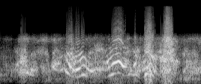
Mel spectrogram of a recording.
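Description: Small dogs scuffling: a run of short, high yips and whines that rise and fall as they fight.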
